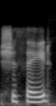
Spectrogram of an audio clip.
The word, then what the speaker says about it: Shithead: Or Shithead, which is pronounced Shithade.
